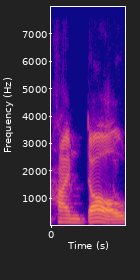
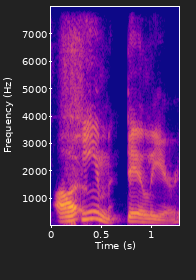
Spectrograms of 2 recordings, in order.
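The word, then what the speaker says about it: Heimdallr: I've always called him Heimdall. So for me, it's Heimdall. But I'm guessing the character model, Hindalir, I'm guessing that's the correct way to say it. No, it's Heimdallir.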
